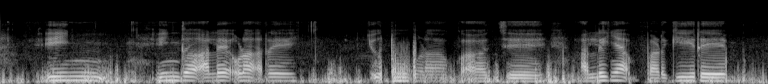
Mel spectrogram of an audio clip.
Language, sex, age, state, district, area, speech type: Santali, female, 30-45, West Bengal, Malda, rural, spontaneous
